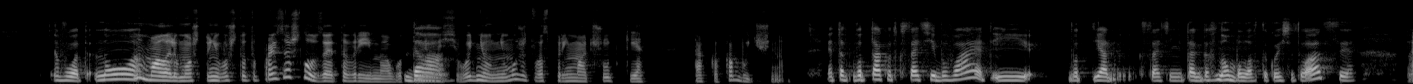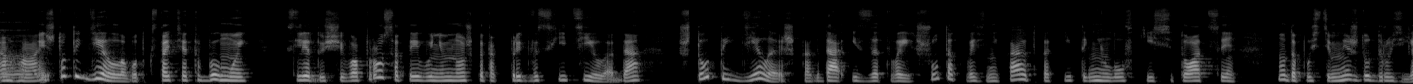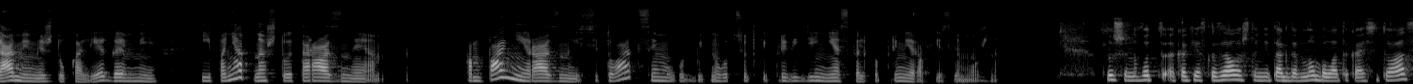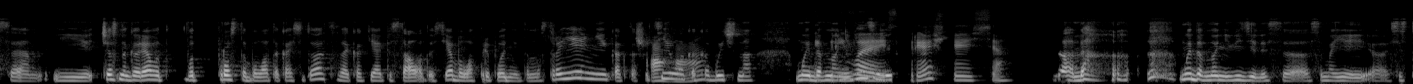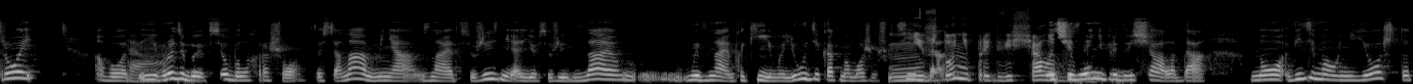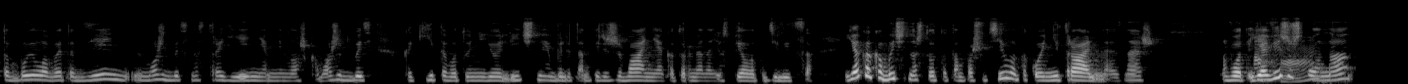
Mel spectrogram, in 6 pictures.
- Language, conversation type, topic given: Russian, podcast, Как вы используете юмор в разговорах?
- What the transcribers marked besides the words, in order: tapping; chuckle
